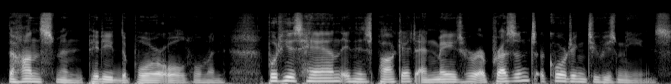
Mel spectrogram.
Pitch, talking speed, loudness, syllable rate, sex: 115 Hz, 195 wpm, -16 LUFS, 4.8 syllables/s, male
